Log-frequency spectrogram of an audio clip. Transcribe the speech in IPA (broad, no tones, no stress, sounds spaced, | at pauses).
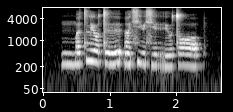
mː ɐ t lʲ ɔː t ɘː ʔ ɐ̃ sʲ ɨː sʲ ɔ rʲ o t ɔː b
